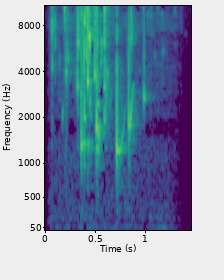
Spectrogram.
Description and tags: Short water dribble. Recorded using M-Audio MicroTrack 2496.
you can support me by sending me some money:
